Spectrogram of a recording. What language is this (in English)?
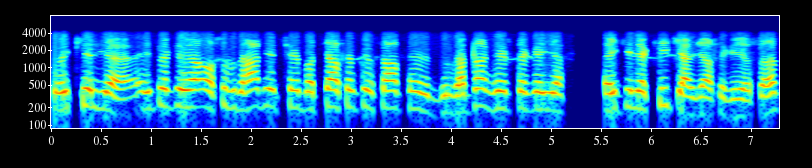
Maithili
